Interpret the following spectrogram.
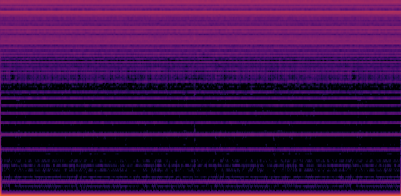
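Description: Near silence: the recording is gated down to the noise floor between phrases of narration.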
